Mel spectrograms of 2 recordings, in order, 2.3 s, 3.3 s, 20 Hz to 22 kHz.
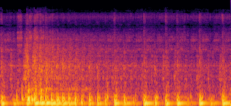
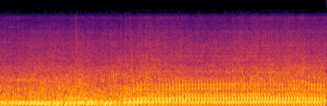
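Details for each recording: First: Polaris Scrambler 500 ATV, a barn find that sat 10 years, running with no air filter, smoking a little and leaking gas from the overflow: slow uneven single-cylinder thumping near stalling; idle too low, needs adjusting. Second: Polaris Scrambler 500 barn find, sat 10 years, revived and ridden: single-cylinder thump pulling steadily under load with clean rises in revs, no misfire or stumble; runs great.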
